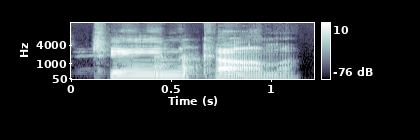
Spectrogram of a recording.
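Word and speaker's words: Teancum: Yankovic his name was team come it is pronounced appropriately tea and come okay most people use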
